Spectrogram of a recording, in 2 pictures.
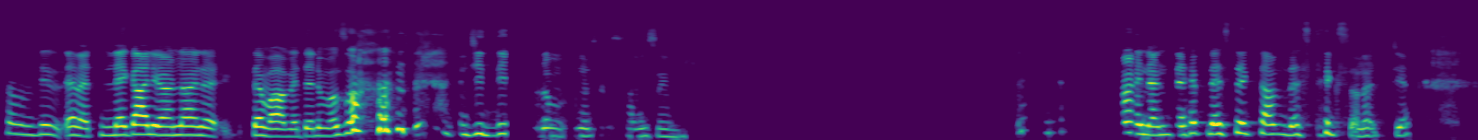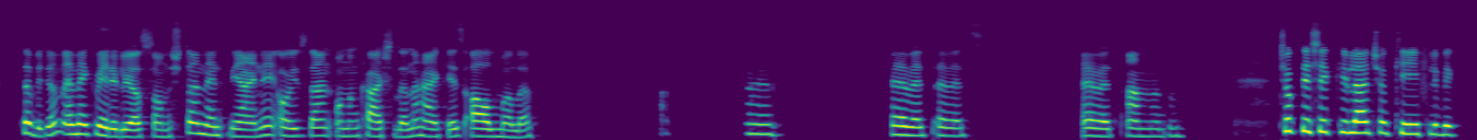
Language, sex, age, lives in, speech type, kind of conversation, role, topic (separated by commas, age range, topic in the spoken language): Turkish, female, 30-34, Italy, conversation, podcast, host, Çocukken izlediğin en sevdiğin çizgi filmi anlatır mısın?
